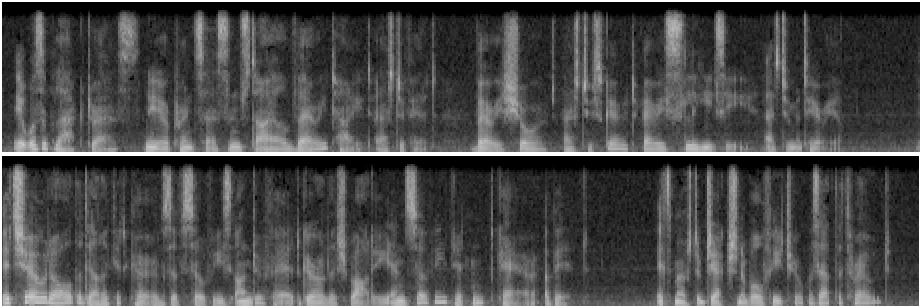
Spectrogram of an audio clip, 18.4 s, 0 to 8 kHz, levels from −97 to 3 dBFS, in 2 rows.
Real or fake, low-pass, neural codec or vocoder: real; 7.2 kHz; none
